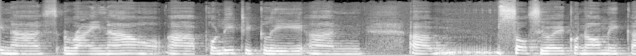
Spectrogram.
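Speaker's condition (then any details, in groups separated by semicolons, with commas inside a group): No condition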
